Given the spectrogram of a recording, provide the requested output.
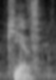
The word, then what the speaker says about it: Kyiv: K-Y-I-V and K-I-E-V. – Yeah. – Martin, you have to be congratulated on your pronunciation. Your Kyiv was perfect.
